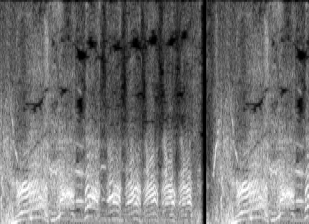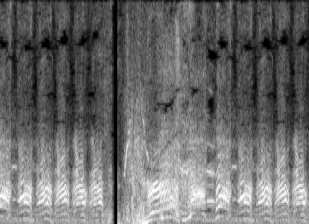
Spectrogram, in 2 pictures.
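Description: An anime character's rapid, cackling laugh: the same roughly two-second laugh clip is played on a loop, three times in a row.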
